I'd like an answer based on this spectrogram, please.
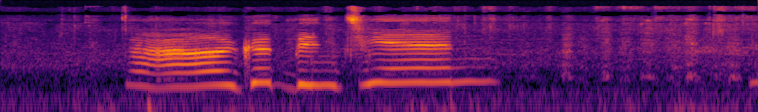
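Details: A Samoyed in summer gives a drawn-out, whining tonal vocalization, a steady moaning note broken into several segments over about two seconds, followed by quiet rustling and faint background noise.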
